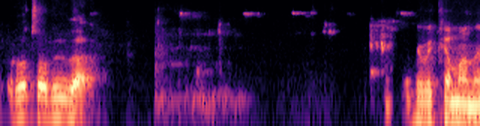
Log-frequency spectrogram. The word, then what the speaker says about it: Rotorua: I'm born in a town called Rotorua.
